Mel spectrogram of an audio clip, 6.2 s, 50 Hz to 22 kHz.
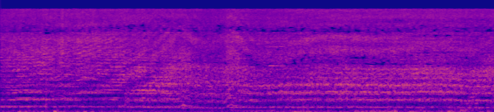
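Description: Holy Stone HS720E quadcopter drone's brushless motors and propellers giving a steady, many-toned buzz as it comes down onto its landing pad, the pitch wavering slightly partway through.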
